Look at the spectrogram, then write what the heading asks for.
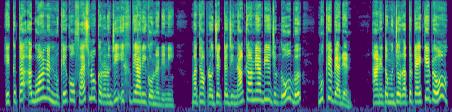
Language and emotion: Sindhi, angry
